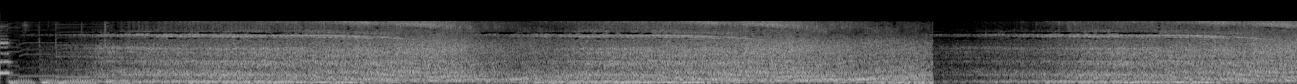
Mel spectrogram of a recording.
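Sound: airplane taking off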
